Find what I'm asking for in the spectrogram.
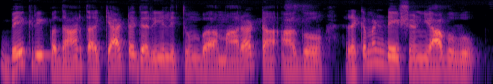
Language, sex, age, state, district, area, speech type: Kannada, male, 18-30, Karnataka, Bidar, urban, read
